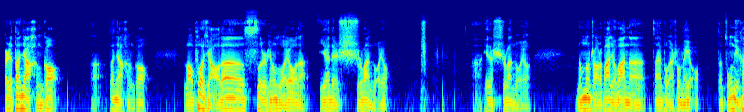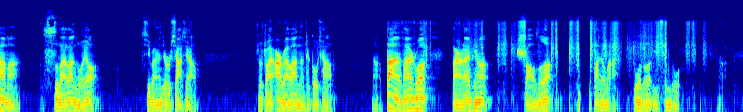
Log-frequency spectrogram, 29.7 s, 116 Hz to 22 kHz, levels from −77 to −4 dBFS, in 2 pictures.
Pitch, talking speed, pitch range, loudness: 95 Hz, 195 characters per minute, 85-105 Hz, -29 LUFS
